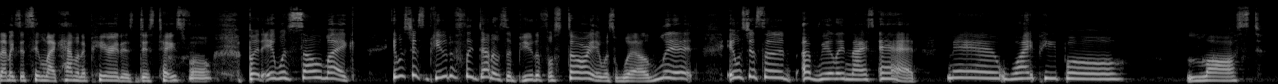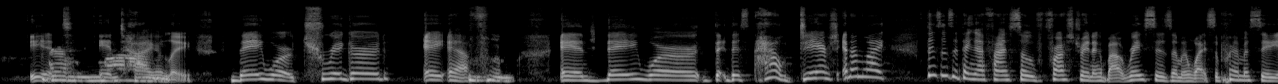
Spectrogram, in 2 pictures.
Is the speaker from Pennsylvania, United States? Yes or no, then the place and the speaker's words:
no; West Palm Beach, Florida, United States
